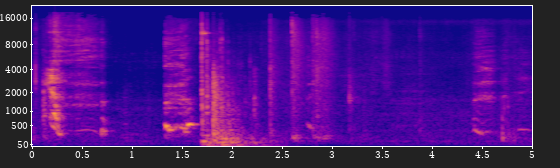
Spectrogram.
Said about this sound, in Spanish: Denver sale del aseo y cierra la puerta.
